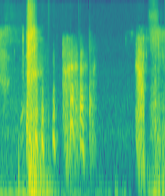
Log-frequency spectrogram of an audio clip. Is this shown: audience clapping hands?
no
